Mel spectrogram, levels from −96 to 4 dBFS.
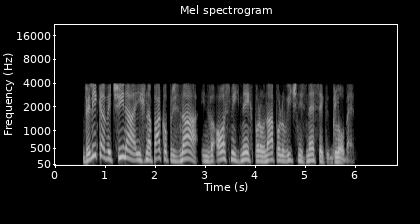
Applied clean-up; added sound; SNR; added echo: none; none; none; none.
